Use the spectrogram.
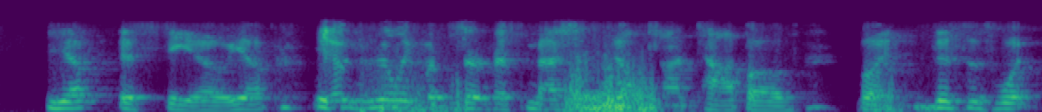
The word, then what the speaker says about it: Istio: and that's what the sorry, I can never pronounce this right. I'm going to make you do it, Ed, because it's Istio? Yep, Istio, yep.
